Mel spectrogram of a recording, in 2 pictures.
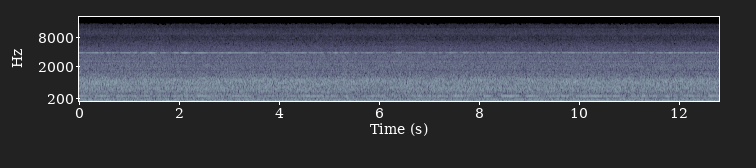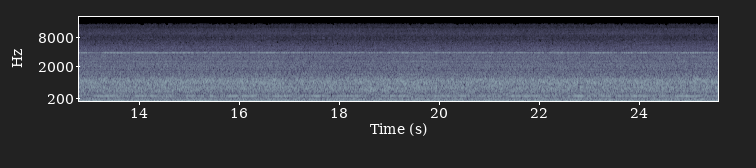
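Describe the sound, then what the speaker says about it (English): An airliner takes off from the runway in the VATSIM flight simulator on a flight from Jakarta to Bali. A steady, even engine roar holds unchanged throughout with no voices. "As Tim rotates up off the runway into the sky."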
